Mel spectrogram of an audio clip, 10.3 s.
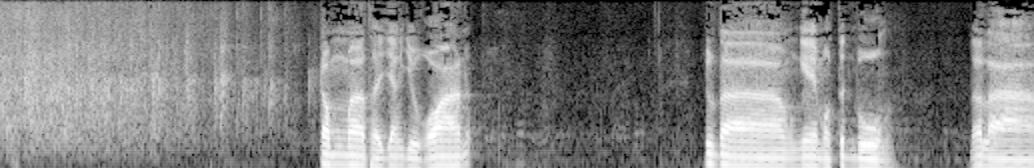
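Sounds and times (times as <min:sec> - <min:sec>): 
crowd clapping: 0:00.0 - 0:03.5
speech: 0:03.2 - 0:04.8, 0:07.0 - 0:09.0, 0:09.7 - 0:10.3.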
